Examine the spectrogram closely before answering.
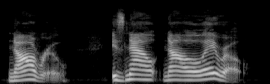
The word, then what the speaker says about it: Naoero: U R U, which a lot of Americans pronounced Nauru, is now Naoero, N A O E R O, to more closely match the country's native language.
